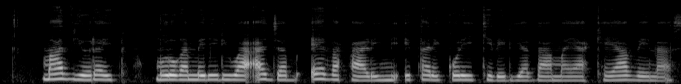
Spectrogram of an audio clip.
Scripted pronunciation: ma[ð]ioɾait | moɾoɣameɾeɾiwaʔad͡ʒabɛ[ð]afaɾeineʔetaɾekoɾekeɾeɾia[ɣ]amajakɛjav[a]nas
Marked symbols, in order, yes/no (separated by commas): yes, yes, no, no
